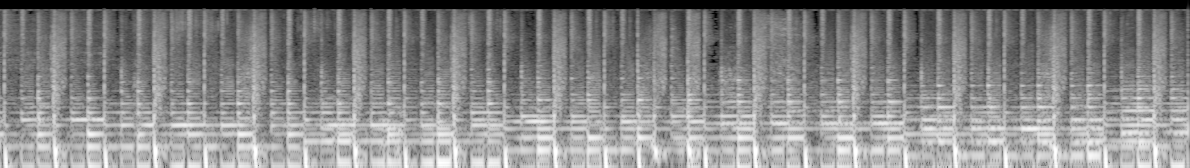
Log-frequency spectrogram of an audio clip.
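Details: Loud electronic dance music with a thumping beat about once a second fills the whole stretch, and no animal sounds come through.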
